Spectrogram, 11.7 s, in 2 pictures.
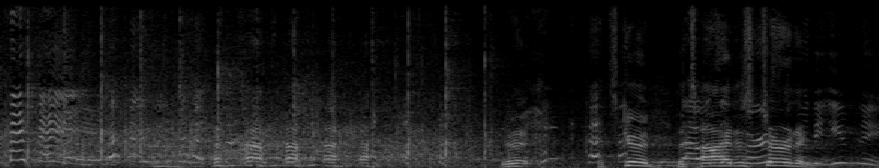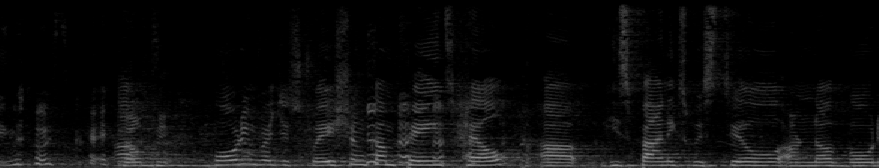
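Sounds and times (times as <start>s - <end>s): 
audience applauding: 0.0s - 3.8s
laughter: 0.0s - 4.8s, 7.9s - 9.2s
speech: 1.6s - 2.7s, 3.3s - 11.7s.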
